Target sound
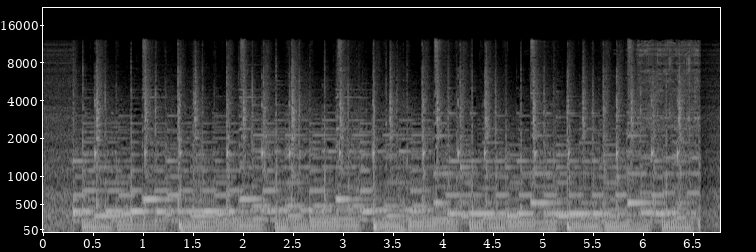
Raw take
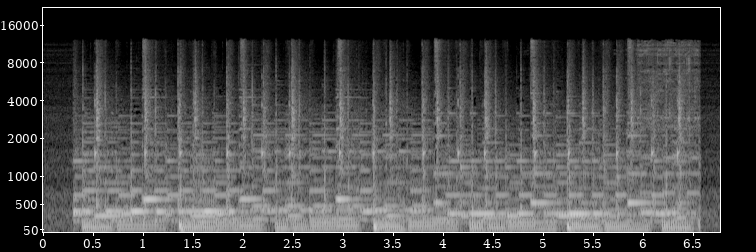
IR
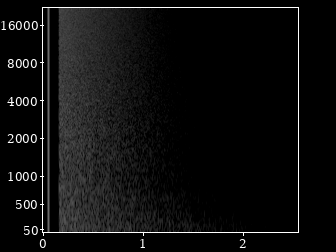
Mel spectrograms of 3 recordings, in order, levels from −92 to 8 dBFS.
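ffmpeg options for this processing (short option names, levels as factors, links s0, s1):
-af "acompressor=threshold=0.0126:ratio=2.5,volume=2.24"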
